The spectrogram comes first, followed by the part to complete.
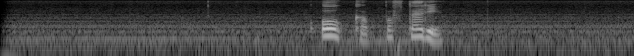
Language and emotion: Russian, neutral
